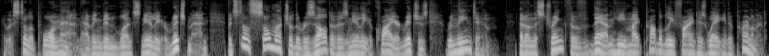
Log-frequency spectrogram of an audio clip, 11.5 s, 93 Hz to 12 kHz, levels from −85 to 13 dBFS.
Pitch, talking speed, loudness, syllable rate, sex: 120 Hz, 220 wpm, -19 LUFS, 5.3 syllables/s, male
